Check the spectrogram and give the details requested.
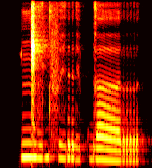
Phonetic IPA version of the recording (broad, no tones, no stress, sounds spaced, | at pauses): ŋ͡ǁ ə̤ d f e̤ r e̤ p ɡ ɐː r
